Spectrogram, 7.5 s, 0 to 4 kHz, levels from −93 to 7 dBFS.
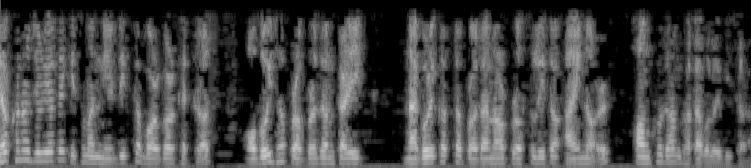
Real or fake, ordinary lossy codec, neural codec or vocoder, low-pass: real; none; none; 3.6 kHz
